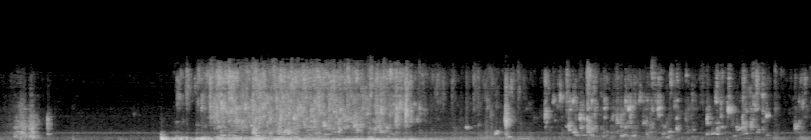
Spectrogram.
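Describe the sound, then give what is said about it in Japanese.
Water running and sloshing as rice is rinsed and the water drained off using a rice-washing stick. Pouring water starts abruptly and holds steady for a few seconds, then breaks into irregular splashes and trickles. “このね、水を切るときにね、米が流れ出ないように抑えられるんですよ。”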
